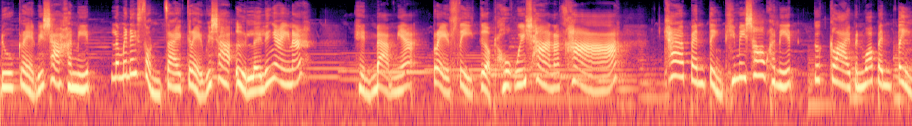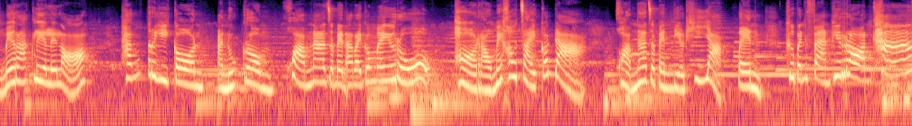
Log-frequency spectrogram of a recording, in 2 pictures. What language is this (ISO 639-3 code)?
tha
